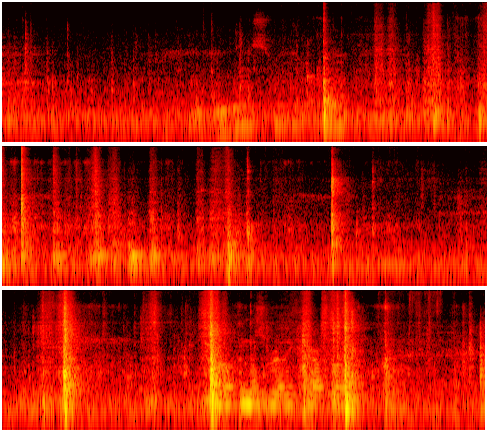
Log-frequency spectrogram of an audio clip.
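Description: A large cardboard box being handled and its top flap worked open by hand and with a blade: scattered sharp clicks and taps of cardboard, the loudest about ten and twelve seconds in.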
